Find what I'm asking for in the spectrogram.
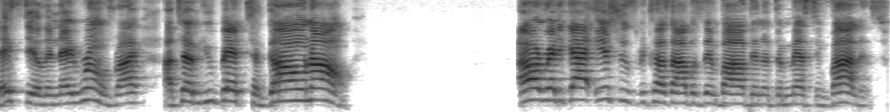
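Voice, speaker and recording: Loud and animated, a woman speaks at a fairly high pitch with ordinary pitch variation and long, frequent pauses. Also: moderate pace. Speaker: YouTuber sharing personal story. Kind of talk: storytime livestream.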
